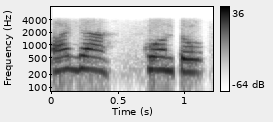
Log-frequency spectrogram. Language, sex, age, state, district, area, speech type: Odia, female, 45-60, Odisha, Sundergarh, urban, conversation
